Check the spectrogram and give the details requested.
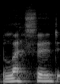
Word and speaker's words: blessed: unhurried in verse 26 the word blessed is two syllables and we need to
